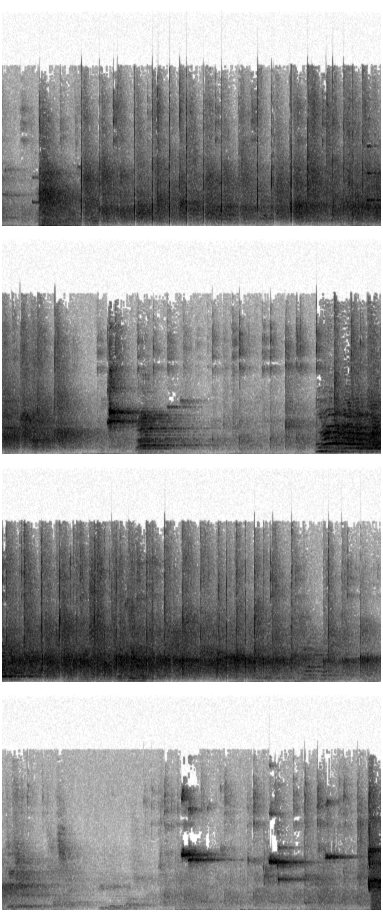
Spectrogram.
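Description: Table tennis rally: the ball clicks sharply and repeatedly off rubber paddles and the table. About halfway through, a player's loud, long shout of celebration takes over, then fades.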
